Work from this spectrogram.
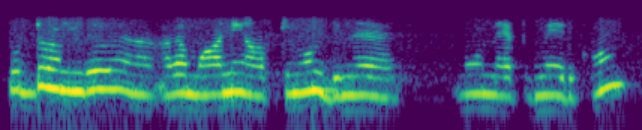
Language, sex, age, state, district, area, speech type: Tamil, female, 18-30, Tamil Nadu, Karur, rural, conversation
